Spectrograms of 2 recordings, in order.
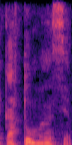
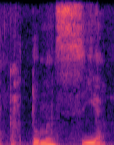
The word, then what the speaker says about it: cartomancia: Cartomancia não recebe acento. Não é cartomância, tá? É cartomancia, tá?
